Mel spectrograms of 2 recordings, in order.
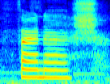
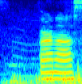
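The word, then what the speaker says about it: Furnas: Furnish. Furnace as it's spelled, but Furnish Lake.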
